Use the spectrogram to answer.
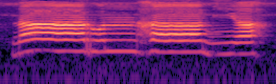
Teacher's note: ada domah tain bertemu dengan huruf h, masuk ke dalam bacaan idhar. Cara membacanya jelas.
